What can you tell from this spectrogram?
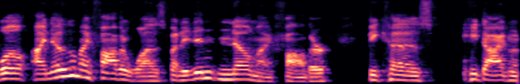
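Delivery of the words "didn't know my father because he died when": ordinary talk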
